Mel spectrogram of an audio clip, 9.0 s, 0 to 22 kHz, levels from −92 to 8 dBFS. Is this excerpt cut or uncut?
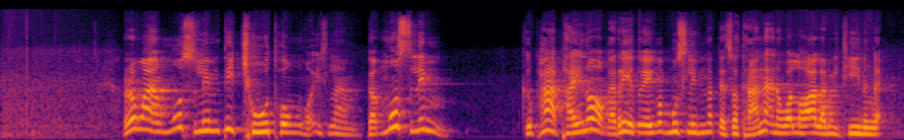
cut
